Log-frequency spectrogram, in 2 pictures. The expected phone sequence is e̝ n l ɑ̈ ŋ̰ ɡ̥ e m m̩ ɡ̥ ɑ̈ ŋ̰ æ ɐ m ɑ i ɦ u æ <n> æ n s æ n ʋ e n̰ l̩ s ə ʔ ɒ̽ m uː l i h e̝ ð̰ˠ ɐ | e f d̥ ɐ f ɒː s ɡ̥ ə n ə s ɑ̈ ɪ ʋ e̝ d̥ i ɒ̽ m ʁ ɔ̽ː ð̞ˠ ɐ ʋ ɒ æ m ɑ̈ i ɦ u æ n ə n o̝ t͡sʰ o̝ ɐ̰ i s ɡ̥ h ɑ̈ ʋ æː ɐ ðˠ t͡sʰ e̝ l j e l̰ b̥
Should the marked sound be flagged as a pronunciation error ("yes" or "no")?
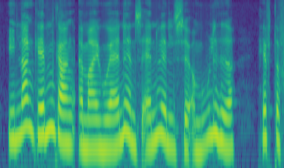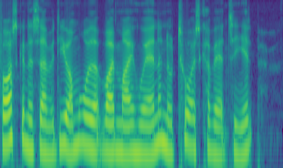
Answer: no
